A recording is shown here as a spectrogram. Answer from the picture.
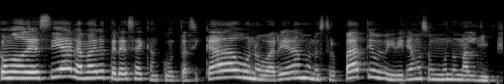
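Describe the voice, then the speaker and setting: Against a quiet background, a woman talks at a high pitch with lively intonation. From Costa Rica. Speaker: environmental management consultant. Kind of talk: interview.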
